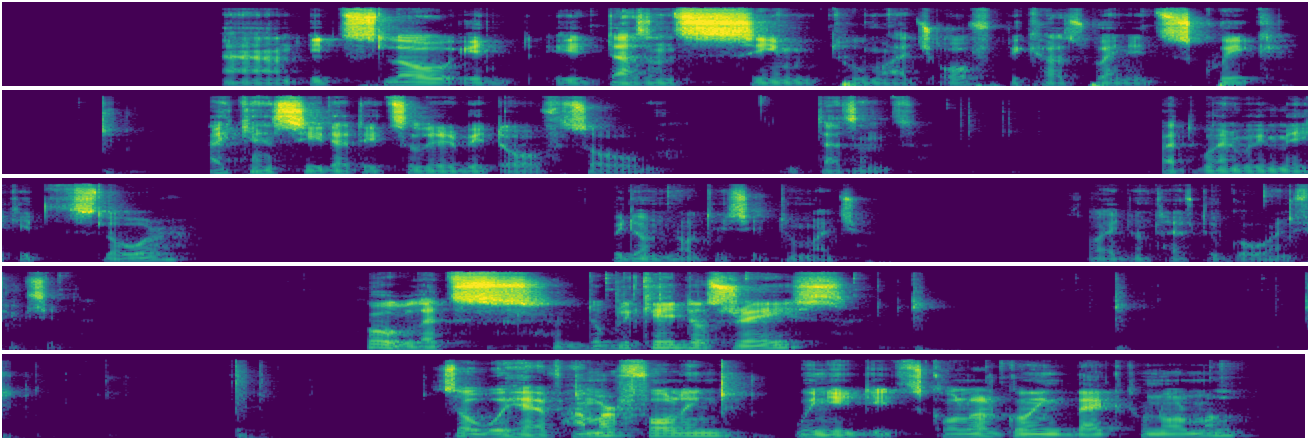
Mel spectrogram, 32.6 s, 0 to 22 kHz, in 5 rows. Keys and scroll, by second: 2.2 d, 4.5 d, 6.9 d, 11.4 ctrl+z, 19.3 d, 22.7 ctrl+c, 24.0 ctrl+v, 25.1 ctrl+v, 26.5 d, 27.1 space, 28.1 d.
